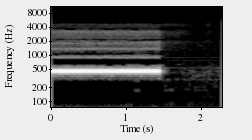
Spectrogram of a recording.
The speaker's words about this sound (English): It's ringing,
